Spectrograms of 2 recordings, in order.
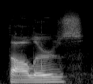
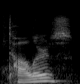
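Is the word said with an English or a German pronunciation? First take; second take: English; German. First: It is said with an English-style pronunciation. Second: It is said with a German-style pronunciation.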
